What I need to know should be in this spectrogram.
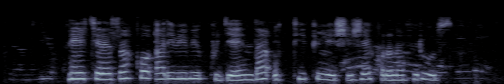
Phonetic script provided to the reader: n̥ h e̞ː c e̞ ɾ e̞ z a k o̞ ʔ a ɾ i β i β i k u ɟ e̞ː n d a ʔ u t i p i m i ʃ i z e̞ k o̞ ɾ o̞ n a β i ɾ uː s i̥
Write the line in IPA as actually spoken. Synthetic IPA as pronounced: n̥ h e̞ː c e̞ ɾ e̞ z a k o̞ ʔ a ɾ i β i β i k u ɟ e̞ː n d a ʔ u t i p i m i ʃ i ʒ e̞ k o̞ ɾ o̞ n a v i ɾ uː s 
